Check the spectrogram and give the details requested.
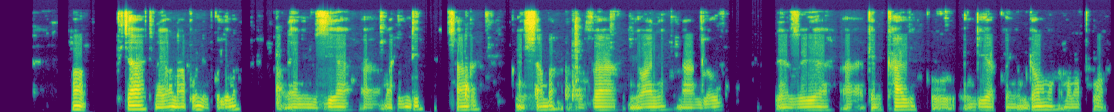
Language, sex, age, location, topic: Swahili, male, 25-35, Kisumu, health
